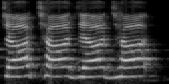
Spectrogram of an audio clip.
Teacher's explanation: जब जीभ से आप च छ ज झ बोलोगे तो आप देखोगे कि जीभ तालु से लगती है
